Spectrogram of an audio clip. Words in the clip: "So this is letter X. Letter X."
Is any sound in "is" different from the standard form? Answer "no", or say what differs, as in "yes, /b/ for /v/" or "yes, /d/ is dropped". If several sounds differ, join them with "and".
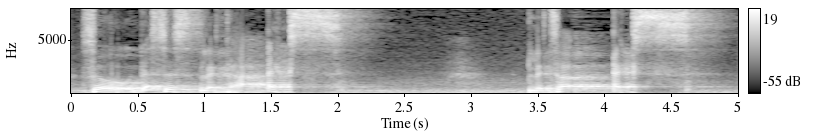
yes, /s/ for /z/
